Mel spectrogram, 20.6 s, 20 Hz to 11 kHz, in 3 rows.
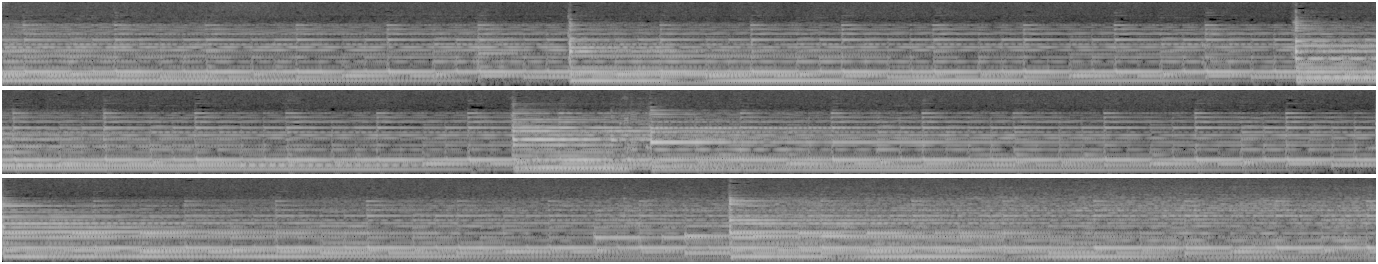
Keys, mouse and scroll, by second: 0.2 shift+middle click, 0.7-1.2 scroll up 3, 3.2 scroll up 1, 3.3 scroll down 4, 3.7 shift+middle click, 4.6-5.0 scroll down 1, 5.0 middle click, 6.4 shift+middle click, 9.1 click, 9.8 right click, 10.8 c, 20.5 shift+middle click.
